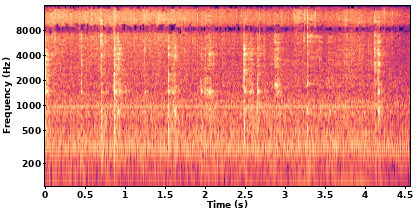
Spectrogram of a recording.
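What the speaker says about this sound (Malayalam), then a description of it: "പച്ചമുളകും പച്ചമുളകും കൂടി ഇട്ട് കൊടുത്ത് ഇതിന് നല്ലോണം വറുത്ത് കൊടുക്കാം." Green chillies fry in oil in a pan for semiya upma, a continuous sizzle punctuated by repeated sharp clinks and scrapes of a spoon stirring against the metal, with no voices.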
